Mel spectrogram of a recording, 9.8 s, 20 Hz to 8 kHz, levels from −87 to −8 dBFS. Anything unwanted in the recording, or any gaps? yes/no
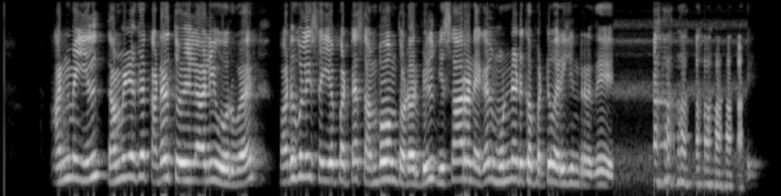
yes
